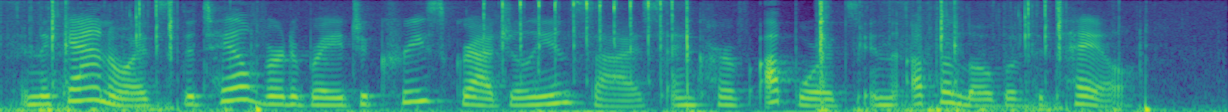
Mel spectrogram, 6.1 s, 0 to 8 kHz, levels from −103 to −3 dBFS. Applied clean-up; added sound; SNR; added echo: none; Camera; 4 dB; none.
